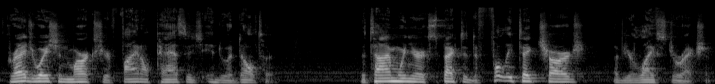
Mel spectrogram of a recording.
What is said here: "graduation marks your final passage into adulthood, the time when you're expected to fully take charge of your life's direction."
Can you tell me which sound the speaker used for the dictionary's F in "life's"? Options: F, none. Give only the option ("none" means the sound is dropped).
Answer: F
